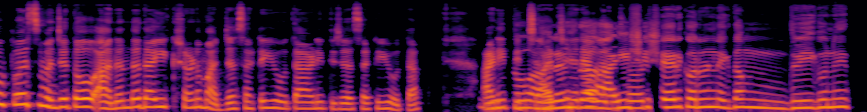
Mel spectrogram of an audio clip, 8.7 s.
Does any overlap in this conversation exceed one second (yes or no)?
yes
